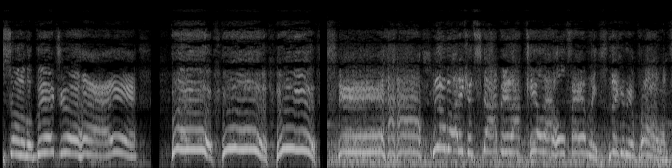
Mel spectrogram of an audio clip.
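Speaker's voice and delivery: high, screeching maniac voice; a cackling madman's high shriek. Acted. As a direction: screech like an unhinged villain. High shrieking villain rant.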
